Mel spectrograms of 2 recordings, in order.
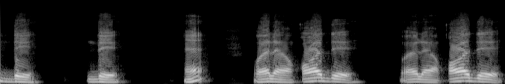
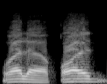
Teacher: hadirlah sifat Qalqalah untuk melepaskan tekanan pada Dal tu kalau kita tahan Dal walaqad macam kita rasa ada tekanan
